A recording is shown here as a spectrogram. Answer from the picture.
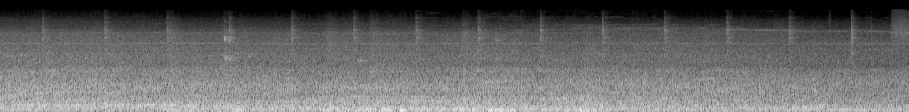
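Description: MTR Kwun Tong line electric train moving through the station, a steady rumble that swells in the middle and eases off, with light ticks recurring throughout.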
